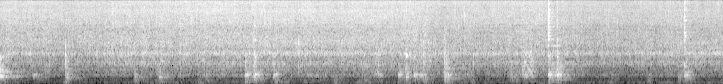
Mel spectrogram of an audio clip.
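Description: Spices with salt and Kashmiri chili powder fry in a pan for milk chicken, giving a steady close sizzle broken by frequent scraping taps of a stirring spoon, with no talk.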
